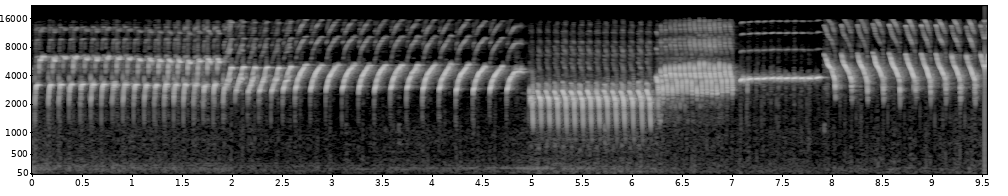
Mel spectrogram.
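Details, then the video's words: Timbrado canary training song: continuous rapid trills throughout, changing from high tours to a lower rattling section and then to a buzzy passage before returning to quick sweeping notes. "Υour canary will sing UNSTOPPABLY"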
